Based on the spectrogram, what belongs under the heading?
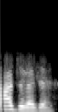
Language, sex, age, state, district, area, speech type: Nepali, female, 18-30, West Bengal, Darjeeling, rural, conversation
